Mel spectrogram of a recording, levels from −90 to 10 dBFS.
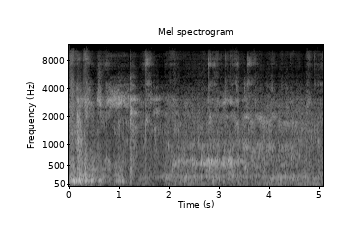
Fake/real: fake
